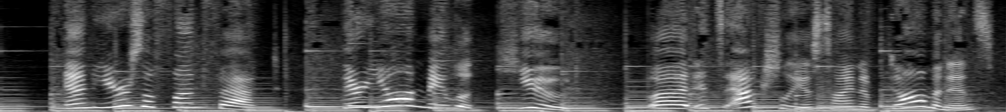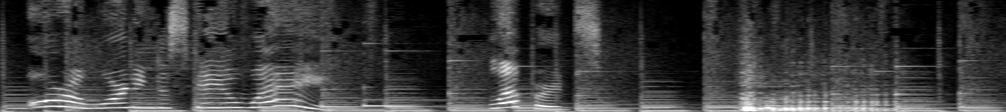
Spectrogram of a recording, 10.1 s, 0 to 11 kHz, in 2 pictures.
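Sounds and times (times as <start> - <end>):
cheerful children's music: 0.0 - 10.0
leopard roar: 8.7 - 9.6.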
